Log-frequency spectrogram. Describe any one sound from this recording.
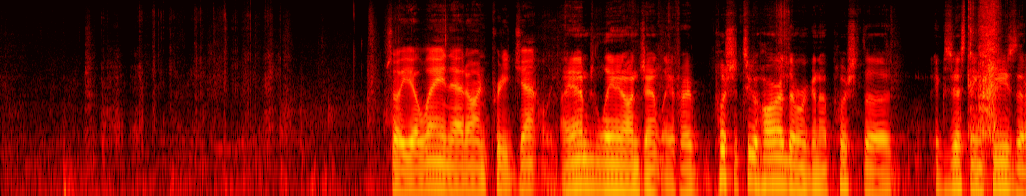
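A trowel smears plaster onto a wall.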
